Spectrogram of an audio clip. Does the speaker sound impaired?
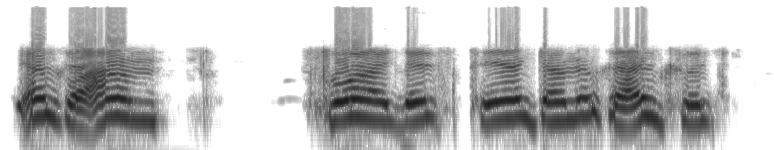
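Yes: Mobius syndrome; congenital, present from birth, affects face and limbs, wheelchair user all life, not progressive; swallowing problem, hard to drink by mouth; affected speech, hard to understand, speech unchanged over time.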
